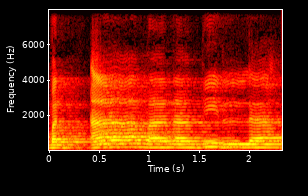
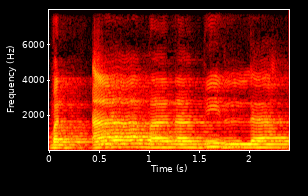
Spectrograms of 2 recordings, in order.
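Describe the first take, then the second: First: The n sound is held back and clipped. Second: The n sound is held back and clipped.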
